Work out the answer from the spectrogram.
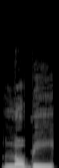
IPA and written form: ˈlɒbi (lobby)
